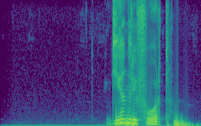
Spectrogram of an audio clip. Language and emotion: Russian, neutral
